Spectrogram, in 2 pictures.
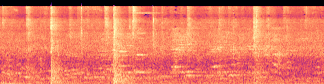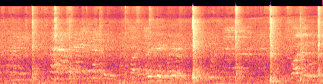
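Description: A foot kicks a padded target with sharp slaps.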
